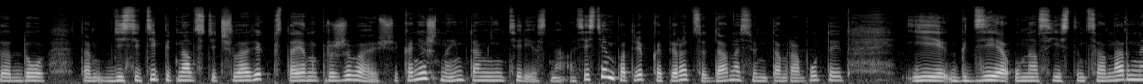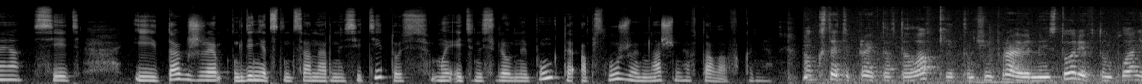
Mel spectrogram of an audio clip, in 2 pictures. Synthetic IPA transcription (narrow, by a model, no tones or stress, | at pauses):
əd̪o̞t̪amdʲɪsʲɪtʲipʲɪt̪nat̪sɨ̥tʲɪt͡ɕɪlˠɐvʲe̞k̚pə̥st̪ɐjanːəpɾəʐɨvajʉ̰ɕːɪjkɐnʲe̞ʂnəimt̪amnʲɪɪnʲtʲɪɾʲḛsnə̰ʔasʲɪsʲtʲe̞məpɐt̪ɾʲe̞p̚kəɐpʲɪɾat̪sɨjd̪aɐnasʲɪvʲodʲnʲət̪amrɐbo̞t̪əjɪt̪iɡdʲe̞ʔʊnasjesʲt̪ʲsʲt̪ənt̪sɨɐnarnəjəsʲetʲit̪aɡʐɨɡdʲenʲe̞t̪st̪ənt̪sɨɐnarnɨjəsʲɪtʲit̪osʲtʲmɨʔɛtʲɪnəsʲɪlʲo̞nːɨjəpunkt̪ɨʔɐpslˠuʐɨvəjɪmnaʂɨmʲɪɐft̪ɐlˠa̰fkəmʲɪnvot̪̚kst̪atʲɪpɾɐɛk̚t̪ɐft̪ɐlˠafkʲɪɛt̪əot͡ɕɪnʲpɾavʲɪlʲnəjəɪst̪oɾʲɪjəft̪omplˠanʲɪ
